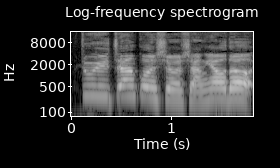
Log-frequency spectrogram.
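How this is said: It is said with a Shanghai accent. "상하이 발음은"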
